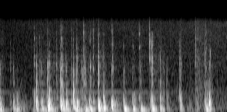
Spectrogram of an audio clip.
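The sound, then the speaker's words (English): Rapid typing on a computer keyboard as a man looks something up on Google, a steady patter of many quick keystrokes with brief pauses between bursts, and no one talking. “He's Googling it. I hear him typing.”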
